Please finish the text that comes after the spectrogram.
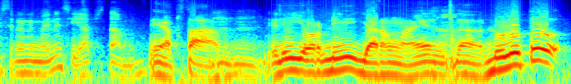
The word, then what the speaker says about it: Jordi: Belanda namanya depannya AG berarti berarti ini bacanya yorgi Ya yordi yordi grive yordi grive bukan Jordi ya bukan Jordi kalau Jordi nanti ini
